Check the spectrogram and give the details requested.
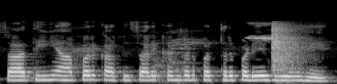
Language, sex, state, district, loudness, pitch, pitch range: Hindi, female, Uttar Pradesh, Saharanpur, -14 LUFS, 200 Hz, 195-205 Hz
